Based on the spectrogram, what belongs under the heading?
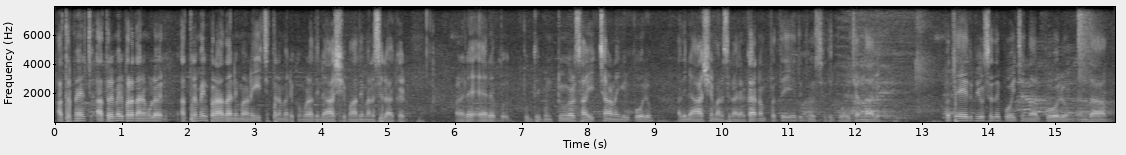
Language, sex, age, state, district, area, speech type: Malayalam, male, 18-30, Kerala, Malappuram, rural, spontaneous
